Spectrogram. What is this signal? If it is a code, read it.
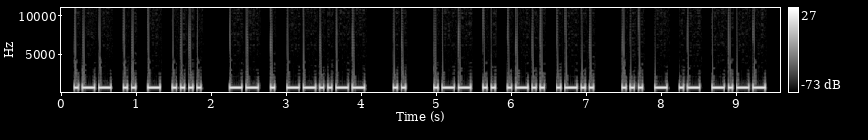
Morse code, heard as a keyed tone, about 22 wpm, 700 Hz. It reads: WITH ME, I WILL STAY
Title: Sentences from Top 1000 Words - Review Part 6 - 22wpm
